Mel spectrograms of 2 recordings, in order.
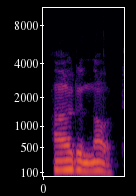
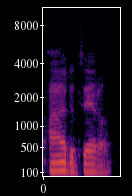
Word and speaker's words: R0: It is denoted R0 and pronounced R0 or R0.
